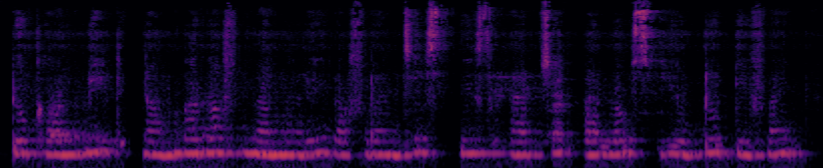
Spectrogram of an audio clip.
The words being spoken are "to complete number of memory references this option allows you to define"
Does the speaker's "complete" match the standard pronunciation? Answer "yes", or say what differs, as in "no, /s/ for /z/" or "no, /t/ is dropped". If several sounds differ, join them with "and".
no, /l/ is dropped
